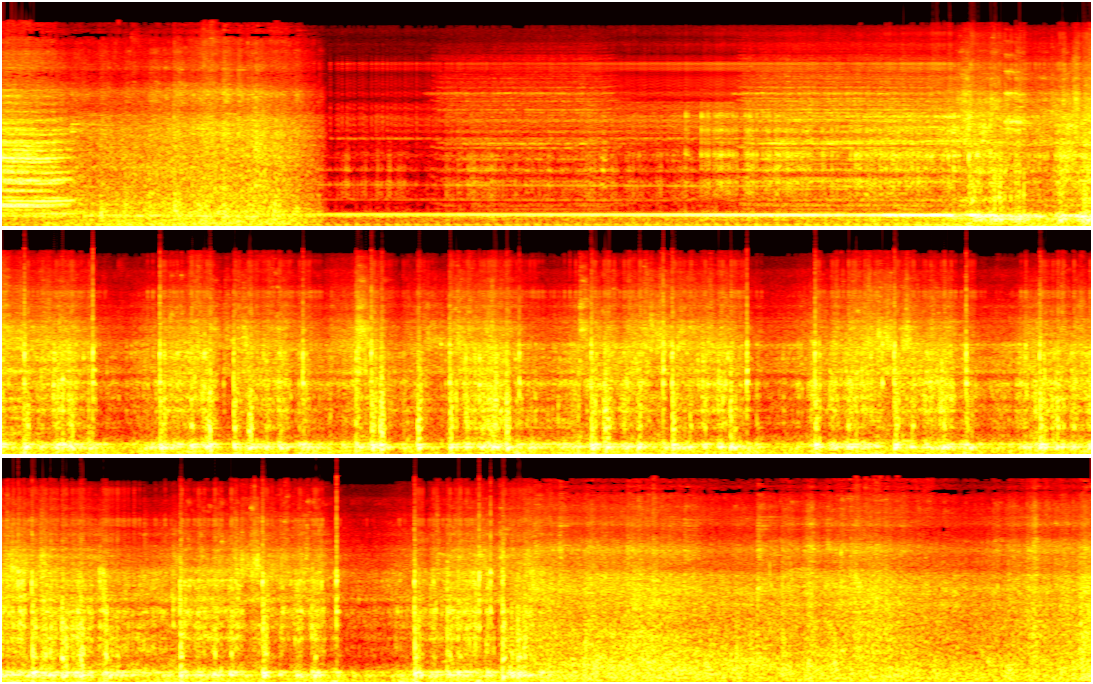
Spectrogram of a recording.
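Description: A freight train of flatcars rolls by, its horn finishing just as the clip begins. From about ten seconds in, the wheels pass close overhead with a rapid, rhythmic clickety-clack and rumble that eases off near the end. Before that comes a steady hum of several seconds.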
